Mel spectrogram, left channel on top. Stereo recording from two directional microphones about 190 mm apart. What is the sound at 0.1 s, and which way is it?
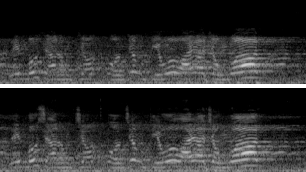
Speech, 25° left (ahead or behind).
